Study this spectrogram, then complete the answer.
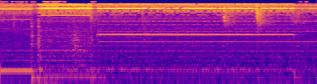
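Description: A CNC milling machine slowly homing its axes: steady stepper-motor whine with tonal hums that shift and stop, a soft click or two, close and alone without voices.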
